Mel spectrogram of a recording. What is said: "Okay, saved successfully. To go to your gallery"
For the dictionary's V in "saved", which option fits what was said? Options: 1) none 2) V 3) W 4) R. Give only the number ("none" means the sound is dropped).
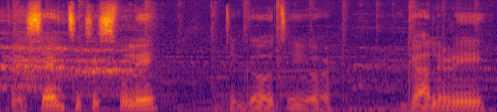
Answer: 1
